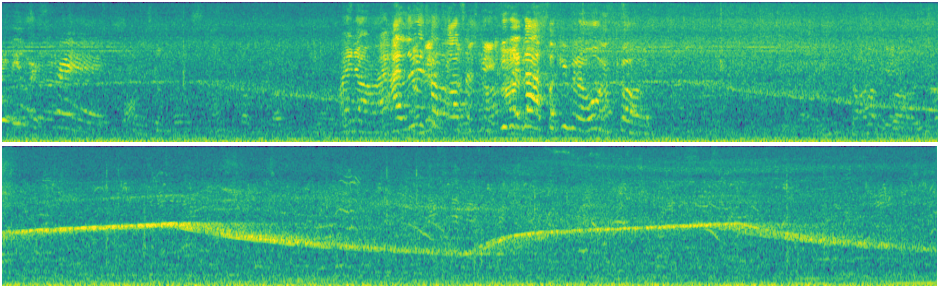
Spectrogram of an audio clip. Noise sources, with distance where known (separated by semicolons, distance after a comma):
siren; person or small group talking, near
